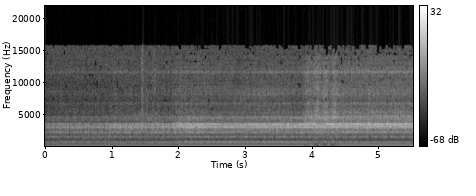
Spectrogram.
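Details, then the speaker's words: Induction motor on open-loop drive with no feedback, supplied at 36 V: low growling hum that steps louder and rougher as voltage rises, motor unhappy and drawing heavy current; overexcited at low frequency, too much voltage for the speed. "right now you can hear it's not happy at all as it's drawing laser current"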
